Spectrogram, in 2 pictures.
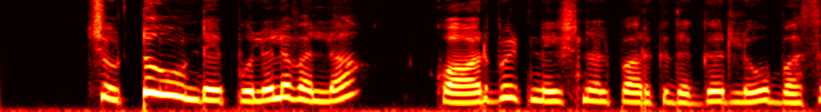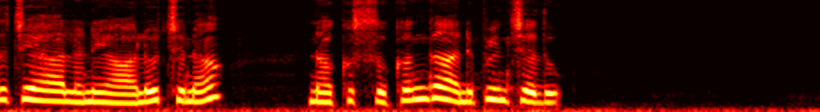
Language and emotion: Telugu, fearful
